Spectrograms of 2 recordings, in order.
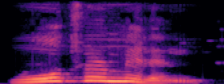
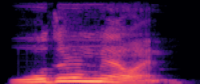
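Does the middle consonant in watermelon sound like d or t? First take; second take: t; d. First: The middle consonant is a clear t sound. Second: The middle consonant sounds like a d. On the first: "الأو مش بوضحها في النطق" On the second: "أسمع التي دي زي الدي كده ... ده النطق الامريكي"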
